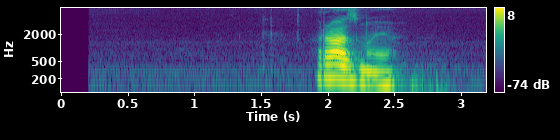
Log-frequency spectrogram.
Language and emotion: Russian, neutral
